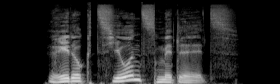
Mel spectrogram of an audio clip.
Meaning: genitive singular of Reduktionsmittel
- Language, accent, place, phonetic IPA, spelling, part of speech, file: German, Germany, Berlin, [ʁedʊkˈt͡si̯oːnsˌmɪtl̩s], Reduktionsmittels, noun, De-Reduktionsmittels.ogg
